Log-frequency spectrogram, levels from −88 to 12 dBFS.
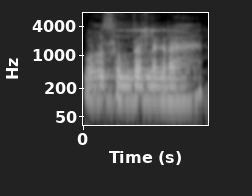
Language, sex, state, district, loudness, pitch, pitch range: Hindi, male, Bihar, Purnia, -23 LUFS, 115 Hz, 110-115 Hz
